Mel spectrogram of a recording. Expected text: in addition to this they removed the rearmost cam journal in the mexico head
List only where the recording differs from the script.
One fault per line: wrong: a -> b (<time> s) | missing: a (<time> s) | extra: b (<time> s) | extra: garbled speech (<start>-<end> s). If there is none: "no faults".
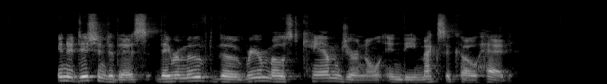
no faults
